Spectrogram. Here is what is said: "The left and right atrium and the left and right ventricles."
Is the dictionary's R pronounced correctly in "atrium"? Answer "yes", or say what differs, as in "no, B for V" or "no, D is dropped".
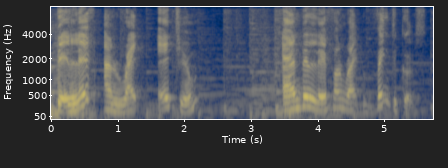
no, R is dropped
